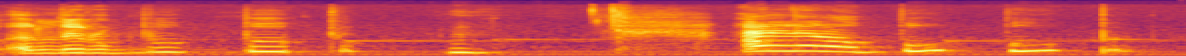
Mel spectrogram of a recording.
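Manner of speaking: high little sound-effect boops; playful boops. Pretend. Reader joking about speeding a little, playful. Playful noises for nudging the gas.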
